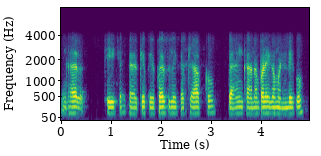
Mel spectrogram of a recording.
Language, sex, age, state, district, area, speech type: Hindi, male, 30-45, Madhya Pradesh, Jabalpur, urban, conversation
